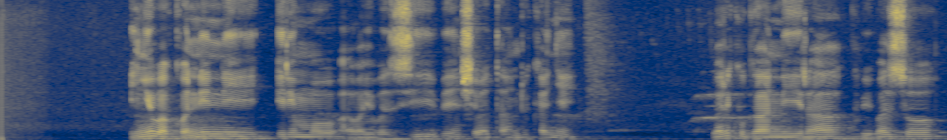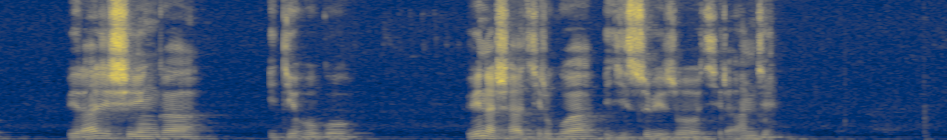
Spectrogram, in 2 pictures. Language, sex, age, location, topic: Kinyarwanda, female, 25-35, Huye, education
